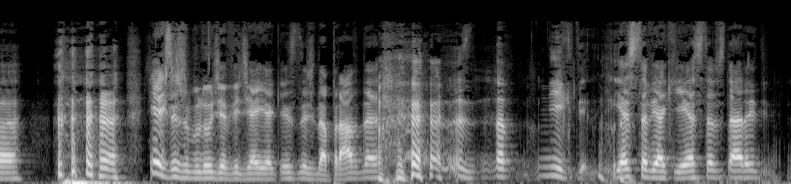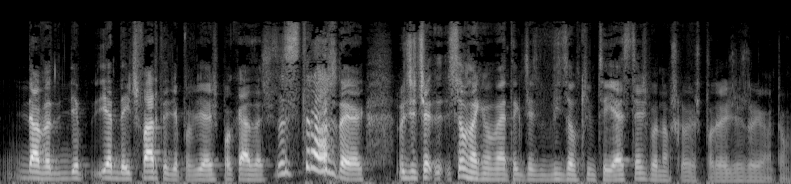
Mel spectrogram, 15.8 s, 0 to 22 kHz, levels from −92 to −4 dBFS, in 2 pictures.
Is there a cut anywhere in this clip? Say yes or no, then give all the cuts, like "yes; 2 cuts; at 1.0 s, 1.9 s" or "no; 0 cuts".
no; 0 cuts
